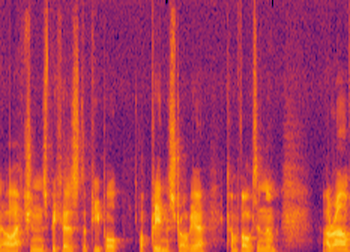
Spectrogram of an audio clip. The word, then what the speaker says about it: Pridnestrovie: I've been saying it wrong, by the way. I think it's Pridnestrovia, even though it's spelled Pridnestrovie. I think with the Russian pronunciation, it's ear at the end.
